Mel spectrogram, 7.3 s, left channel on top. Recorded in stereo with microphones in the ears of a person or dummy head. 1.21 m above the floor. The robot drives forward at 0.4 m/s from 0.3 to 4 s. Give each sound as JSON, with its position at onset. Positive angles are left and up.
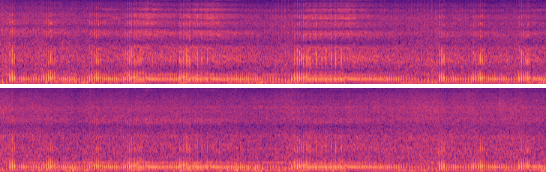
{"t": 0.0, "sound": "a motorcycle", "side_deg": 60}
